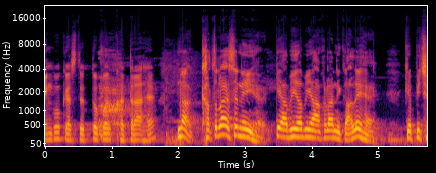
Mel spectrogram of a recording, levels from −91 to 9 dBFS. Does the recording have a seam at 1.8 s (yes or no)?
yes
